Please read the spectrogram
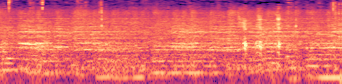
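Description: Military-style marching band playing a march, its brass holding long sustained notes. A few sharp clicks sound close by about three seconds in.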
